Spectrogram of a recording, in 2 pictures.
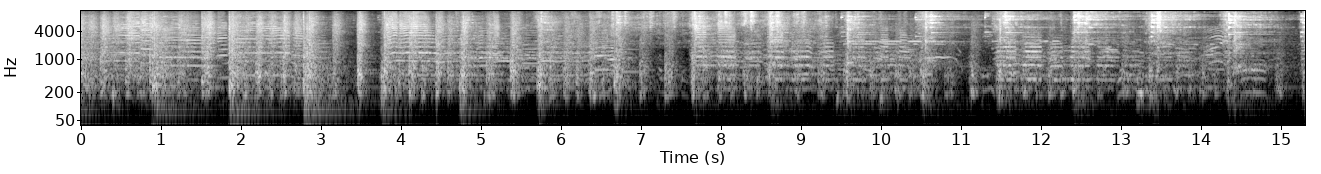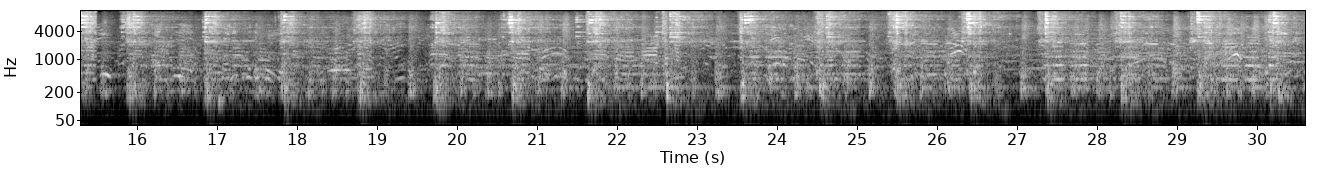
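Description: School marching band playing: bass and snare drums beating a steady march rhythm under a trumpet melody, with crowd voices in the background.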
